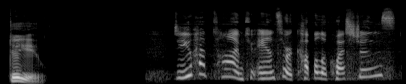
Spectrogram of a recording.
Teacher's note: You can still hear each of the three words, but the words do you sound like one word.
